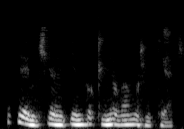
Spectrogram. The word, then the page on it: teatro: ispanyolca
